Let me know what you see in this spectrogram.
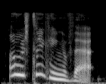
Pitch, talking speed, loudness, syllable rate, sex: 295 Hz, 280 wpm, -17 LUFS, 7.6 syllables/s, female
